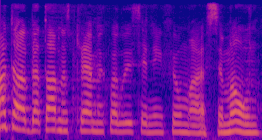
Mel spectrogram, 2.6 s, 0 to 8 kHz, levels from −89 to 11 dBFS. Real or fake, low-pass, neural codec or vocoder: fake; 7.2 kHz; codec, 16 kHz in and 24 kHz out, 2.2 kbps, FireRedTTS-2 codec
